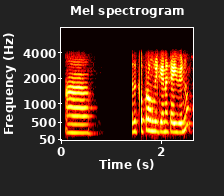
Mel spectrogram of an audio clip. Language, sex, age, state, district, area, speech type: Tamil, female, 18-30, Tamil Nadu, Namakkal, rural, conversation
